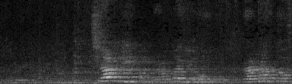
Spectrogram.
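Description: A young boy speaks loudly and clearly on a stage, heard from a distance.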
